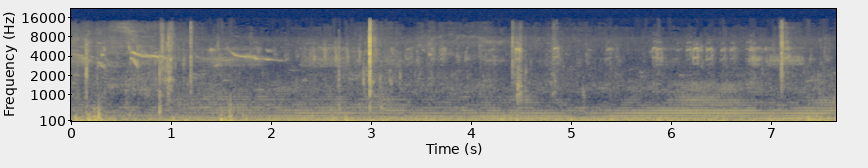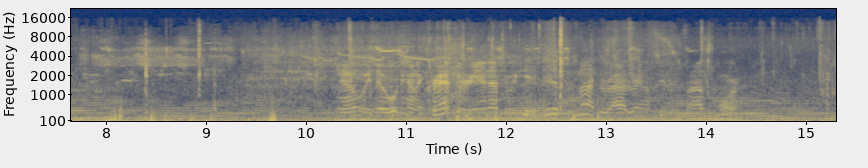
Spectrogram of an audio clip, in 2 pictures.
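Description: A steady low hum with a wavering rumble on the microphone and a few sharp clicks; a wavering, voice-like sound comes in about ten seconds in.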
